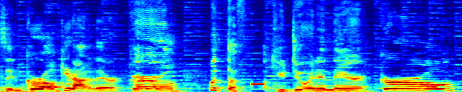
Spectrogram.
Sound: beep

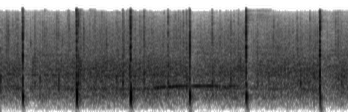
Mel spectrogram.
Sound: audience applauding

